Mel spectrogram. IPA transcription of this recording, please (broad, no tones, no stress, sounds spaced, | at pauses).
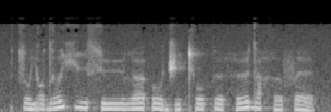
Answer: t͡s o j ɔ d əː ç i s yː l œ ʔ o d͡ʒ i cʰ o k ø h ø d a h əː f ɛ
